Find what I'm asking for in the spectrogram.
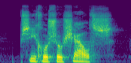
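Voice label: "psychosociaals", Dutch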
